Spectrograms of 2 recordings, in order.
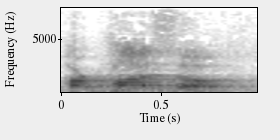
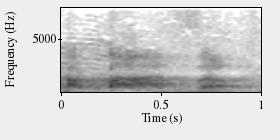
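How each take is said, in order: First: It is said in a plain, non-Italian way. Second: It is said in an Italian-style accent.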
